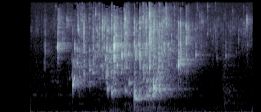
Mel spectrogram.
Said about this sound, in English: And the random number generator has once again deposited the coordinates in a bucket of water. Give me a moment to fish out the coordinates.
